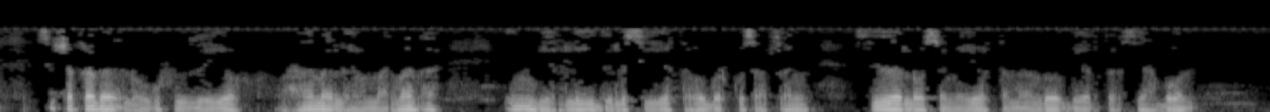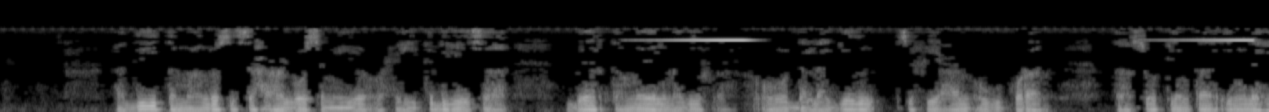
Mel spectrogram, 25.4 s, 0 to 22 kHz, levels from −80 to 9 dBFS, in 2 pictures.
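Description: Speech that sounds watery and swirly throughout, with a hard spectral ceiling at 7.6 kHz and flickering holes on a spectrogram, likely from heavy MP3 compression at a very low bitrate, around 16 kbps. A loudspeaker feedback squeal at 5 kHz swells over about a second to roughly 10 dB above the speech, from 18.91 to 20.37 s and again from 24.07 to 25.27 s. Each appears as a bright horizontal line at 5 kHz and a growing waveform envelope.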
